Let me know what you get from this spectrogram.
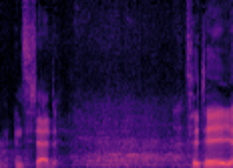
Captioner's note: laughter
